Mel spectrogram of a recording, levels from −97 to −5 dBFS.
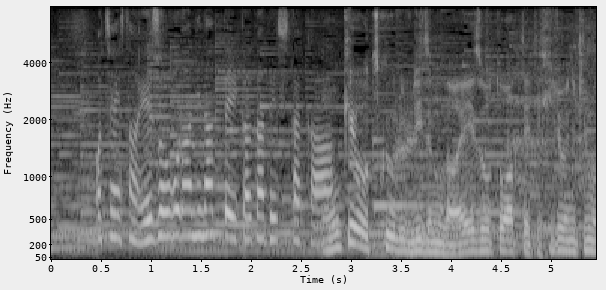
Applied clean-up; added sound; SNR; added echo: none; none; none; none.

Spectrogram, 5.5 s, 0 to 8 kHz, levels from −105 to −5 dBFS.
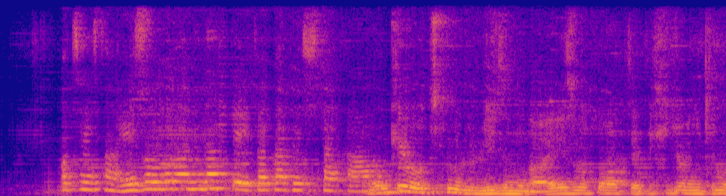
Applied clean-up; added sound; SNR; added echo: neural separator model SepFormer DNS4.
